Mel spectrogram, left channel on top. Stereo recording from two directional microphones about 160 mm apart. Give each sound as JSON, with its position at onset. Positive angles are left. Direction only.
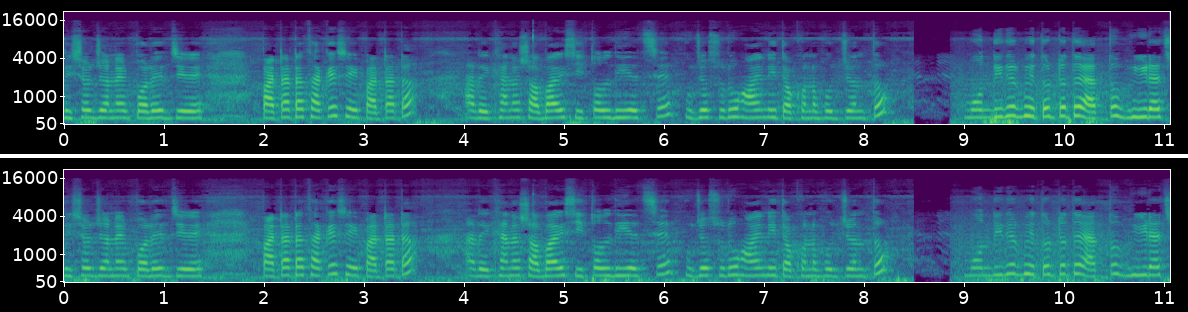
{"t": 0.0, "sound": "a woman's voice", "side_deg": 10}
